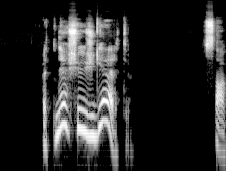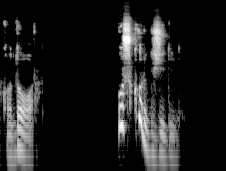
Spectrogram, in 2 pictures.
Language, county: Lithuanian, Vilnius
